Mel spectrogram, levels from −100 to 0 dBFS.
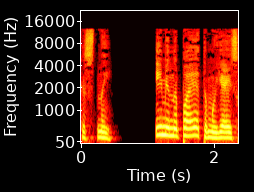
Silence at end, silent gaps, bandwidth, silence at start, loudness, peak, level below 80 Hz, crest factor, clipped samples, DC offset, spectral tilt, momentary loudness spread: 0 s; 0.61-1.12 s; 13 kHz; 0 s; -15 LUFS; -2 dBFS; -46 dBFS; 12 dB; under 0.1%; under 0.1%; -5 dB/octave; 7 LU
